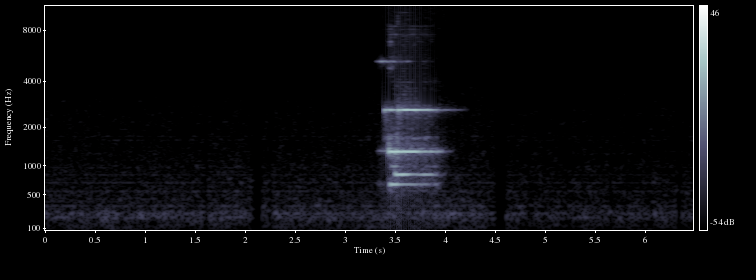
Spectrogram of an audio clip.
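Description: A single short electronic chime, a ding of several steady tones at once, about three and a half seconds in, ringing for under a second over faint room noise.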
